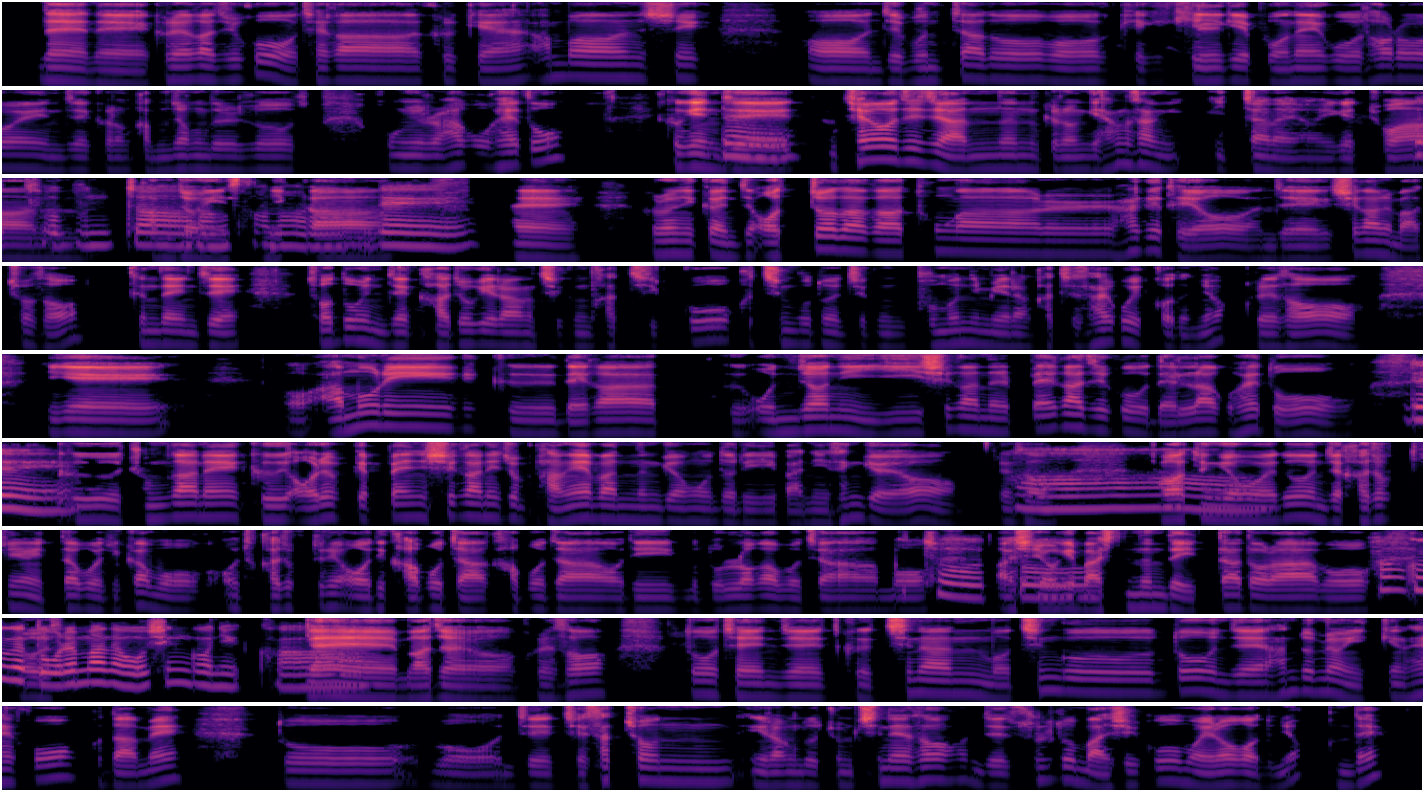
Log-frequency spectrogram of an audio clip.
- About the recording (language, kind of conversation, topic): Korean, advice, 갈등 상황에서 말다툼을 피하게 되는 이유는 무엇인가요?
- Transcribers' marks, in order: tapping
